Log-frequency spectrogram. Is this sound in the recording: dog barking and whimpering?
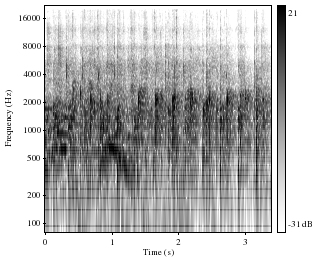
no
